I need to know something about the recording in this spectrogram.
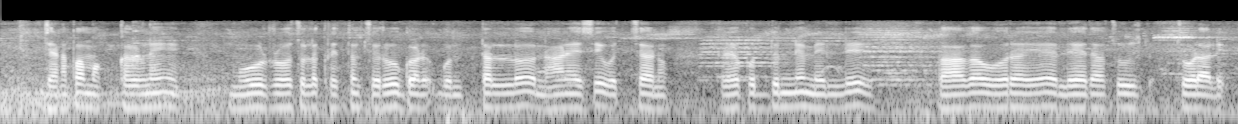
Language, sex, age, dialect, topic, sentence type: Telugu, male, 18-24, Central/Coastal, agriculture, statement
